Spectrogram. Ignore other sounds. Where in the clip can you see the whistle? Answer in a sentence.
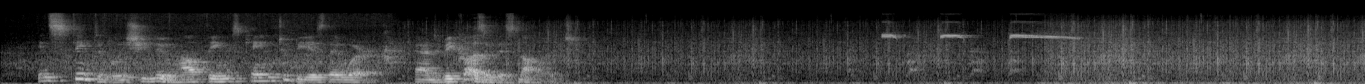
You can hear the whistle from 8.8 to 10.7 s.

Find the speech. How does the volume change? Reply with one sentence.
The volume of the talking stays about the same.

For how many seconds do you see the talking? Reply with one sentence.
The talking can be heard for 6 seconds in total.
